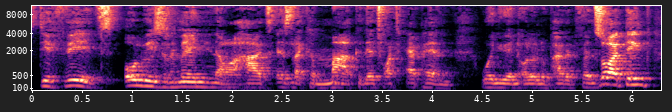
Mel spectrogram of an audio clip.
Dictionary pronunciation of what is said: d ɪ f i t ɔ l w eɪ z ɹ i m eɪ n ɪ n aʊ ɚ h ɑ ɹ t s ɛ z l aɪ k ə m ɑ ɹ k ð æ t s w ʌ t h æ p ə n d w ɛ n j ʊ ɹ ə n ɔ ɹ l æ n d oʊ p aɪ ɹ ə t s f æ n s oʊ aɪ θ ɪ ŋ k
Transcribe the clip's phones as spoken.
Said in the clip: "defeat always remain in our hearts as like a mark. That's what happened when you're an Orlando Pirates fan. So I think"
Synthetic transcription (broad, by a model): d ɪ f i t ɔ l w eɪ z ɹ i m eɪ n ɪ n aʊ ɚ h ɑ t s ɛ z l aɪ k ə m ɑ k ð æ t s w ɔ t h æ p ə n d w ɛ n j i ə n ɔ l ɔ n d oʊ p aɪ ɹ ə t f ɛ n s oʊ aɪ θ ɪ ŋ k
